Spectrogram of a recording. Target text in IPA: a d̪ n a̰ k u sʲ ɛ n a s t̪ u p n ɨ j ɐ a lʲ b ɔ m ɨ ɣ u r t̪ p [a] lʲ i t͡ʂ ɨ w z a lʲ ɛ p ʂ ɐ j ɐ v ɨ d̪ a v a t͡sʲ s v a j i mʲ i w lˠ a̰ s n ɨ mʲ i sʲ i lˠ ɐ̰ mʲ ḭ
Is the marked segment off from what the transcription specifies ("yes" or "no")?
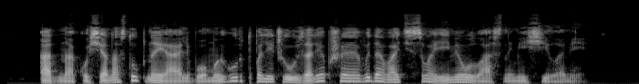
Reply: yes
